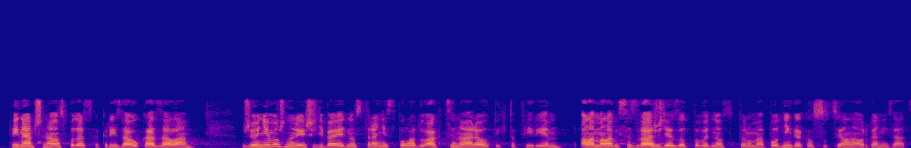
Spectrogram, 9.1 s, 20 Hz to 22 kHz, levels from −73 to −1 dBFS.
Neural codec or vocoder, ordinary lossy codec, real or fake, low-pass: none; none; real; 7.2 kHz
